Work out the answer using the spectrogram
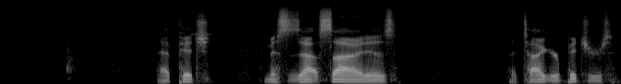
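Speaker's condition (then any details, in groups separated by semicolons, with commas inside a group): No condition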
